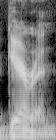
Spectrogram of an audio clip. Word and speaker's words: Garand: than they could for the Garand, or the Garand as it's pronounced, I believe.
